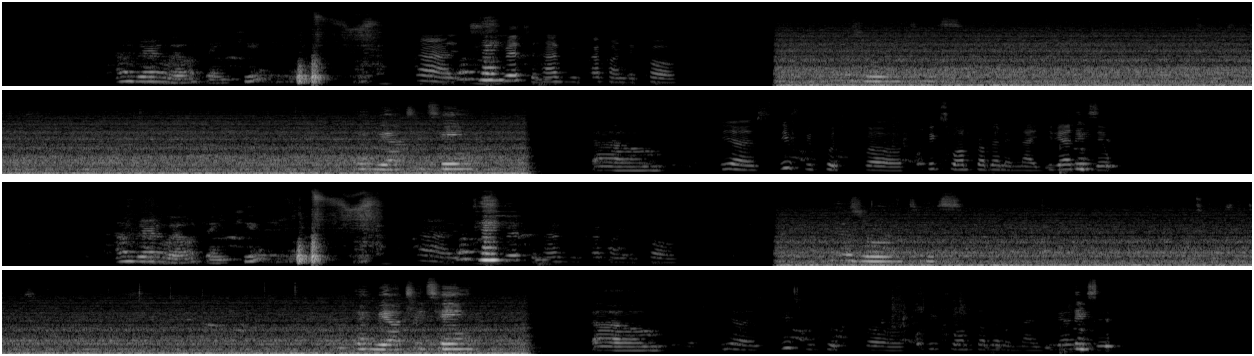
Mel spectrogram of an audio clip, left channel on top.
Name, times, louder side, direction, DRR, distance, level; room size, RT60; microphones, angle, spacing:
voice 1, 1.1-3.8 4.6-5.1 7.8-9.5 10.0-10.7 11.8-12.7 14.3-15.0 15.5-17.3 18.4-19.1 23.2-23.4, right 4 dB, 55° right, 0.5 m, -35 dB
voice 2, 4.1-6.7 19.7-21.5 21.8-23.6, left 8 dB, 85° left, 0.3 m, -47 dB
sound 1, 7.7-17.8, left 1 dB, 55° left, 0.9 m, -36 dB
3.0 x 2.2 x 4.0 m
head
